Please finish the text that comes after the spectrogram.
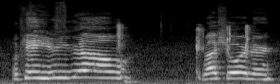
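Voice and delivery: high, loud shop-worker voice; harried shop worker. Acted. Bandaged seamstress presents the order to customers, harried shop-worker voice.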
